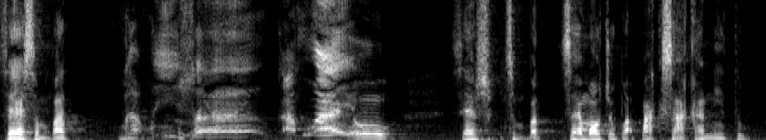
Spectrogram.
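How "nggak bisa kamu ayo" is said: high, squeezed mock plea; mock insistent parent. Father coaxing his reluctant child to play, high mock insistence. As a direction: push in a much higher, softer voice.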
